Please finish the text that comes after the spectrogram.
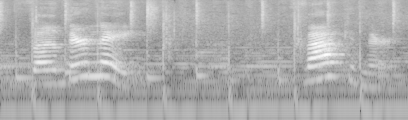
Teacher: w doesn't really occur in portuguese words only in foreign words and it takes a v sound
